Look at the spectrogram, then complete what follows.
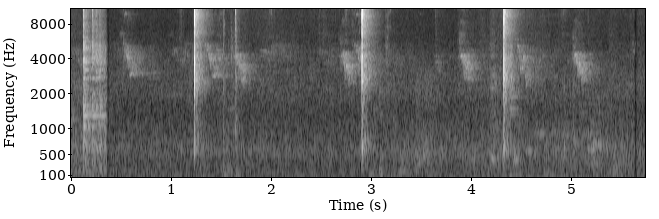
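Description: A brief scrape, then three sharp metallic clicks about a second and a half apart as a kitchen knife knocks against a stainless steel colander while tomatoes are cored. Small birds chirp in the background with short falling calls.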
